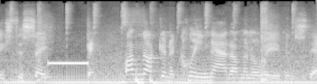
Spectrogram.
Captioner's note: beep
